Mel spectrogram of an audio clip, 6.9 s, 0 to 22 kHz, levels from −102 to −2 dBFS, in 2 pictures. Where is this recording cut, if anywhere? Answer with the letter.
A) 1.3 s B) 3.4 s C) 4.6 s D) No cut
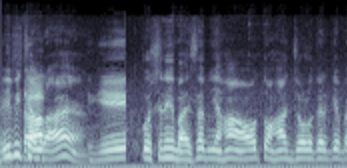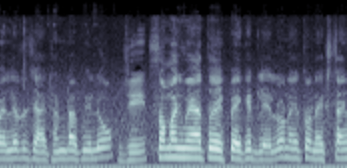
A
